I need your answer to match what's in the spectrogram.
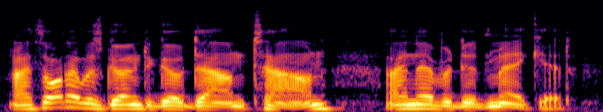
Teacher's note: Southern accent practice for both lengthened diphthongs and rising final tones.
